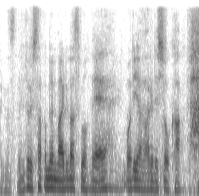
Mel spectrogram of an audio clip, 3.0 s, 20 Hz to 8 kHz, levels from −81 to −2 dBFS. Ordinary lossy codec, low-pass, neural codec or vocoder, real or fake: AAC, 32 kbps; 7.2 kHz; codec, 16 kHz in and 24 kHz out, 0.6 kbps, FocalCodec, streaming, 2048 codes; fake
